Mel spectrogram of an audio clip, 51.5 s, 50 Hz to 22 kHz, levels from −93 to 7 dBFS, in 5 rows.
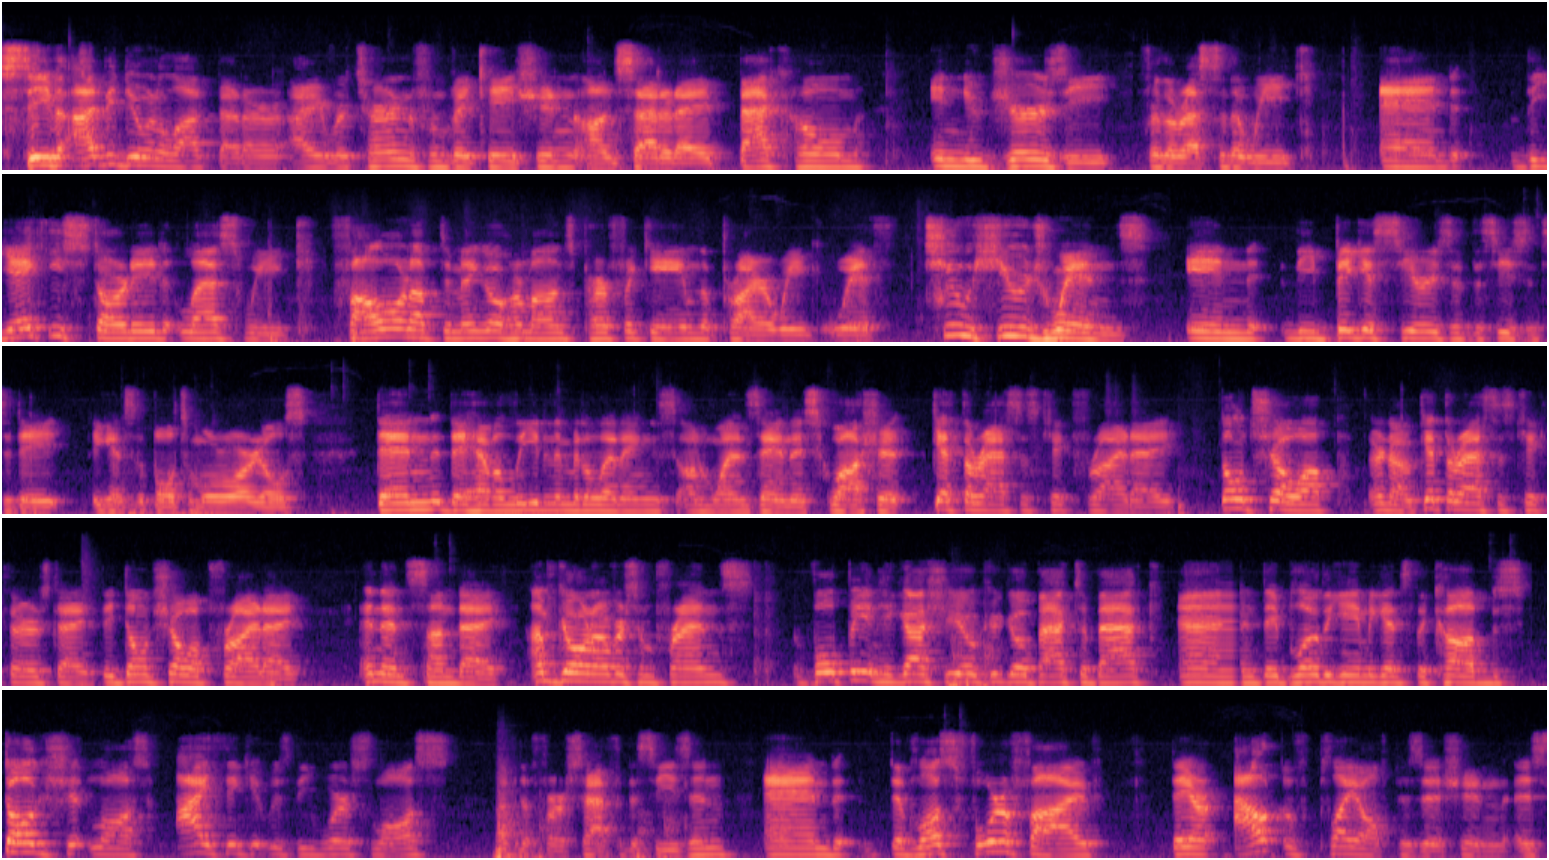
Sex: male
